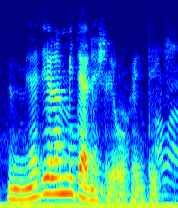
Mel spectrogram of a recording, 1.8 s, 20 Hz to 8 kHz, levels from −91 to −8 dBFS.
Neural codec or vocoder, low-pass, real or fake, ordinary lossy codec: none; 7.2 kHz; real; none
